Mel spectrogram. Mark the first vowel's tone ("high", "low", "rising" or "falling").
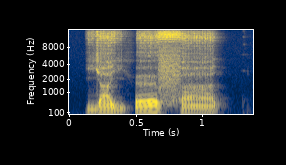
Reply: low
